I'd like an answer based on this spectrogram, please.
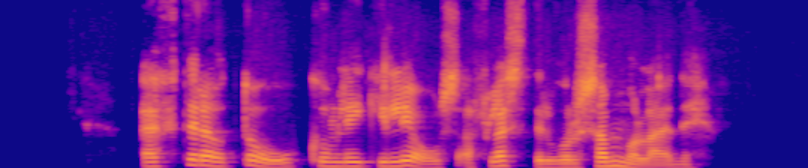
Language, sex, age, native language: Icelandic, female, 20-29, Icelandic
